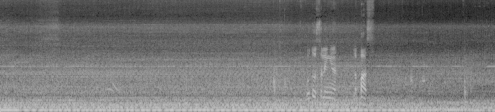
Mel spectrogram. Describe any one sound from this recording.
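A backhoe engine rumbles steadily.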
